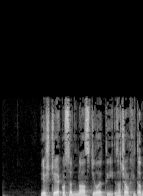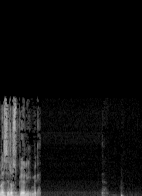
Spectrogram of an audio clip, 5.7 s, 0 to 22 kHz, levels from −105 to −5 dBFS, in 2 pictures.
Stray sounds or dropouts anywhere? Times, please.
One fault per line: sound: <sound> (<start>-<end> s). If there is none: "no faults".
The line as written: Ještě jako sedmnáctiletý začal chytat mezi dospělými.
no faults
